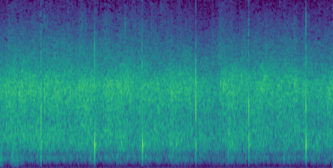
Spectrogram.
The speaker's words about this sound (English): Folks, let's just say thank you with a big round of applause to all these folks and many more. Thank you.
